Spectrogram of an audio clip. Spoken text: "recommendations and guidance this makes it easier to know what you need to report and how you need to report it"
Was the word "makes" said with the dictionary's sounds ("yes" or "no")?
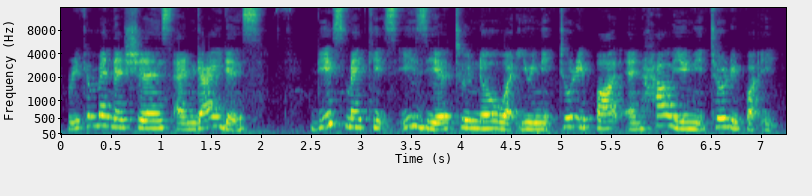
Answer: no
